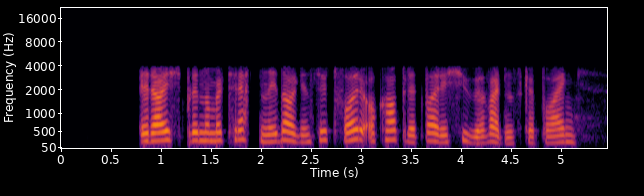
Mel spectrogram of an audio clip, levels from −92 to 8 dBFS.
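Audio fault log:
Throughout, iLBC codec: speech sits in a 250 Hz to 3.7 kHz telephone band with nothing above 3.8 kHz. Each 20 ms frame is coded independently, adding a plainly rough, synthetic grain that simple band-limiting wouldn't. This fits the 15.2 kbps mode.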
